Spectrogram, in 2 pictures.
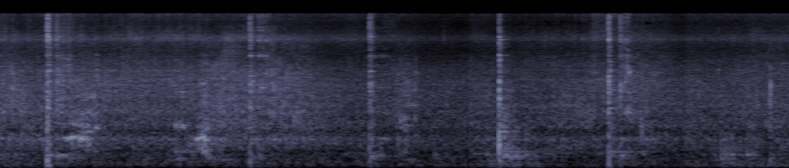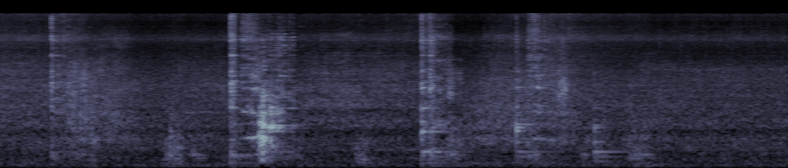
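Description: Chopped tomatoes and onions frying in oil in a metal kadhai, sizzling steadily while a metal spatula stirs and scrapes them against the pan in irregular strokes.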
